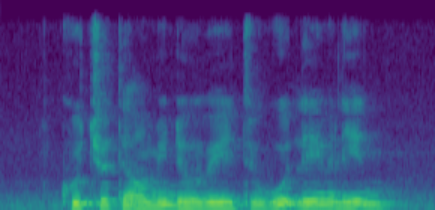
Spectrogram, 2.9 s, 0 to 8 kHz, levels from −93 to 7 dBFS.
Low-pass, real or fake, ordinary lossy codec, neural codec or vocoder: 7.2 kHz; real; none; none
